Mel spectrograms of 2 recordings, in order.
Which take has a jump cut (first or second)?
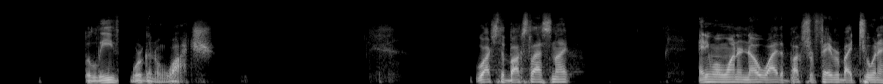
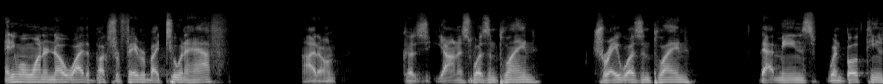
first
